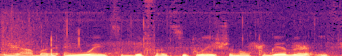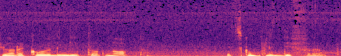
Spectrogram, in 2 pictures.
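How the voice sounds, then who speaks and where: A man's somewhat breathy, medium-pitched voice with a dark, mellow tone, at a moderate pace with fairly even intonation and long, frequent pauses. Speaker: community radio host. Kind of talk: casual live radio chat; guided vocal exercise. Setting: outdoors at night by a lake. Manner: talkative.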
